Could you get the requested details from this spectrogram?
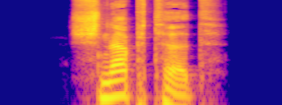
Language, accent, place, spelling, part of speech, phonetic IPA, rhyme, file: German, Germany, Berlin, schnapptet, verb, [ˈʃnaptət], -aptət, De-schnapptet.ogg
- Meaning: inflection of schnappen: 1. second-person plural preterite 2. second-person plural subjunctive II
